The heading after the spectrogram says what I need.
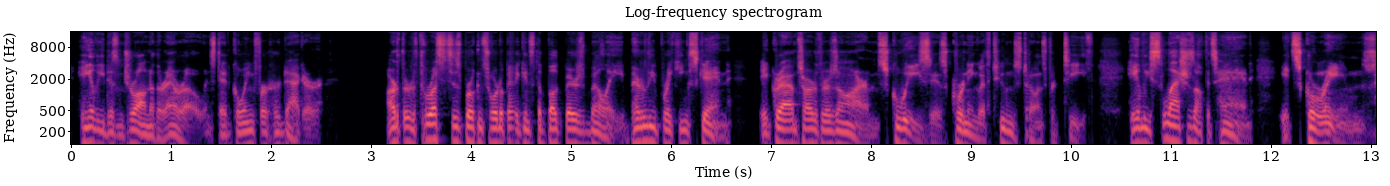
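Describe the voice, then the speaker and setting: Casting: male narrator for screenplay read, lively pitch swings, husky, clipped dramatic phrasing. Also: dry recording, studio quality. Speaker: narrator reading stage directions.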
